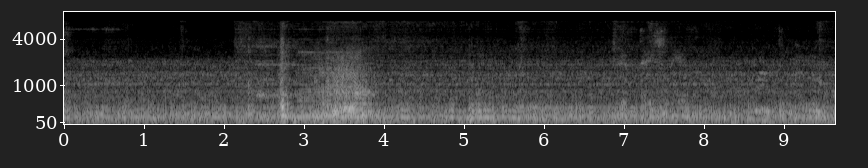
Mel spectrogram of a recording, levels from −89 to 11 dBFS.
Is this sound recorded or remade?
remade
